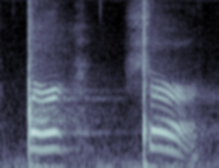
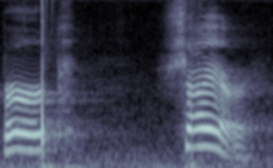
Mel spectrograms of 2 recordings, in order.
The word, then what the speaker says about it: Berkshire: word that you can if you listen to how i said it there's two syllables in it you can sound it you can divide it into two sounds burke sure and it helps sometimes we when i used to teach this before i i used to have people clap how many sounds are in there there's a first part burke shire and actually that i'm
